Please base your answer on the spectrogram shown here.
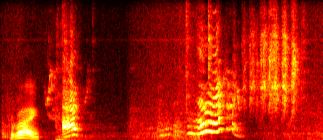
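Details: Pair of Green-winged macaws and a baby talking, saying things like hi, hello, good boy and I love you: two short, wavering, nasal words, a pause, then a longer run of raspy, word-like phrases.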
